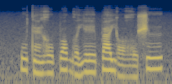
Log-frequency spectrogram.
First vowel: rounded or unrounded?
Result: rounded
